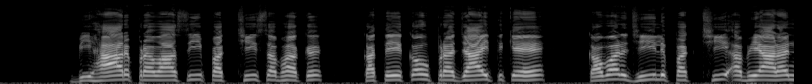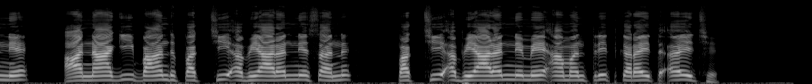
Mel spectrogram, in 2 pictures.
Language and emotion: Maithili, neutral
